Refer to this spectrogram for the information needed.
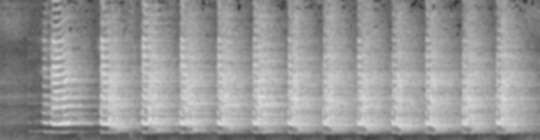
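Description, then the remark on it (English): A wooden box turkey call, its chalked paddle slid to the side without pressing down or lifting, rasps out a steady run of about ten loud hen yelps like an old hen, evenly spaced after a longer opening note, with no talking, in a fairly small room. “That sounds that sounds dynamite, and it sounds yeah. just like an old hen.”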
